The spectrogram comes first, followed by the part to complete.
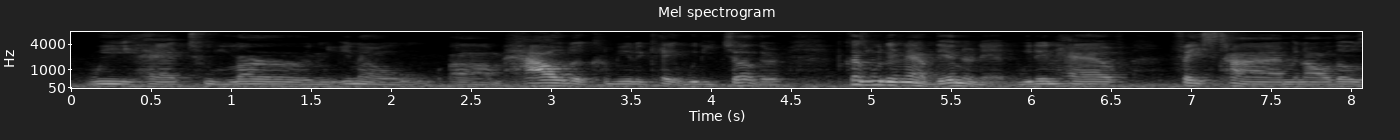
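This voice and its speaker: With audible room echo and noticeable background noise, a man at medium pitch talks at a moderate pace, his pitch varying in an ordinary way. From Little Rock, Arkansas, US South. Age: 40s. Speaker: financial services professional. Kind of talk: interview conversation.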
